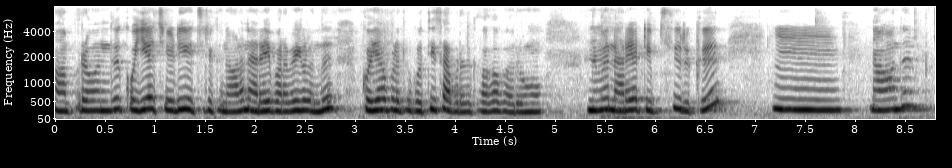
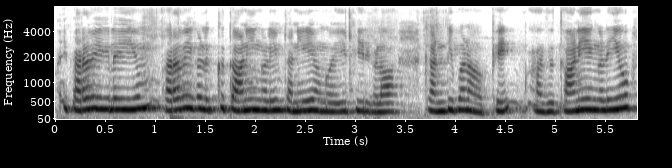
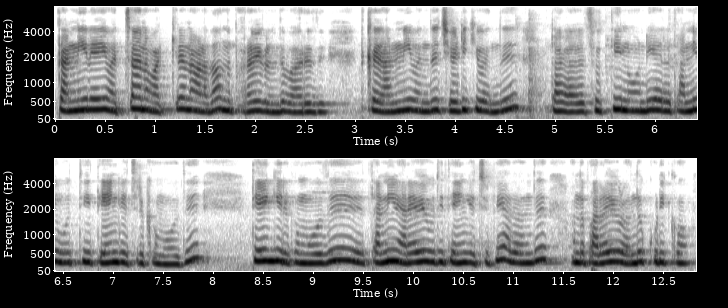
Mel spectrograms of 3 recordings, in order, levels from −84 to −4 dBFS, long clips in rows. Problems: none marked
